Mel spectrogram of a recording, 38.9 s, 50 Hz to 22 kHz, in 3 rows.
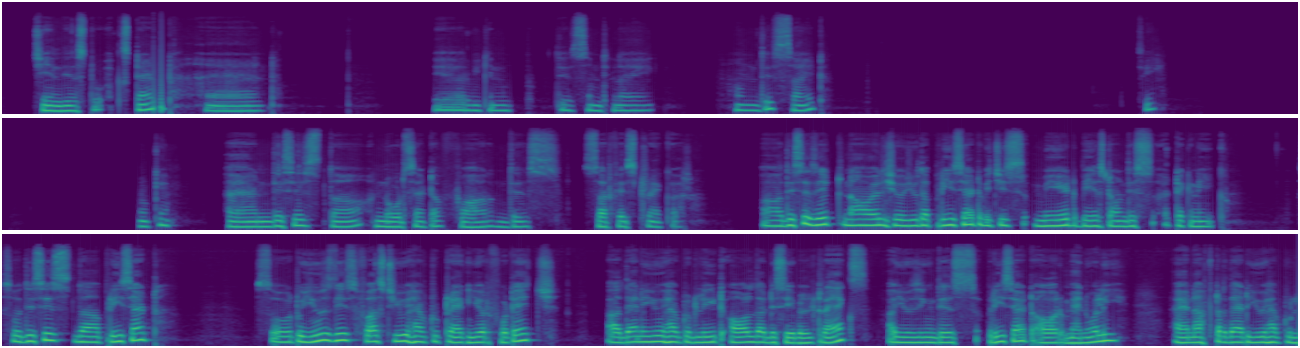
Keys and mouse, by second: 7.6-8.8 middle drag, 9.1 shift+Left, 9.6 space, 13.8-14.9 middle drag, 13.8 space, 14.9 right click, 15.6-18.2 ctrl+drag, 15.8 ctrl+space, 18.2 right click, 18.6-20.3 drag.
